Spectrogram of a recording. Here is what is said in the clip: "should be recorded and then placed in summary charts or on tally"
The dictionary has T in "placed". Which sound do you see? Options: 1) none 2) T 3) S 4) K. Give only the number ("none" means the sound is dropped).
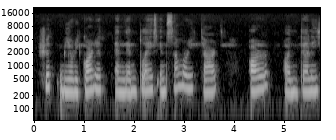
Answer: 1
